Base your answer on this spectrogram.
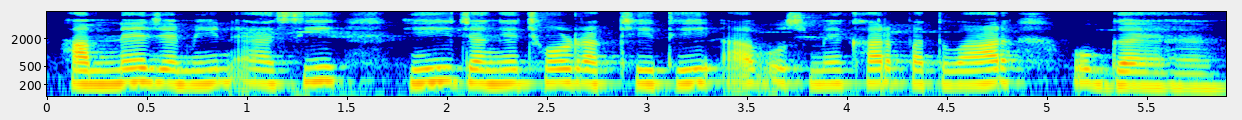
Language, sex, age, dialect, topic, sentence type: Hindi, female, 46-50, Hindustani Malvi Khadi Boli, agriculture, statement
